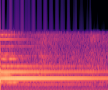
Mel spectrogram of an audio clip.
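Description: The final guitar chord of a sung hymn ringing out and fading away, with no new notes played. A few notes die out about half a second in, and one note lingers to the end.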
